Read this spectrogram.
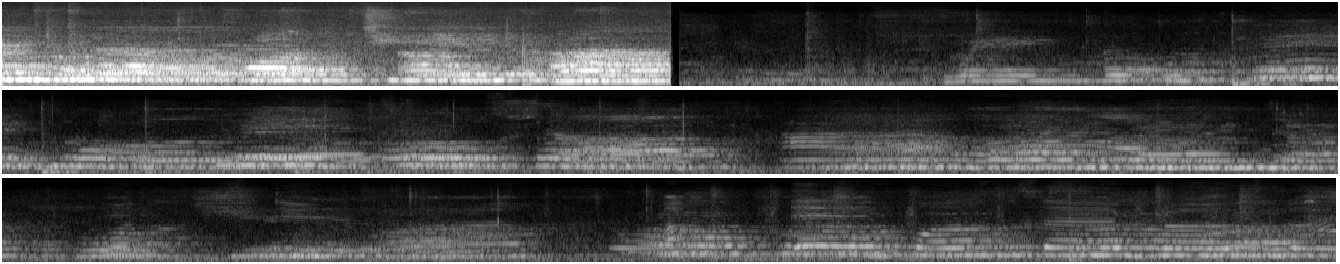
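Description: A group of young children sing a song together.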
